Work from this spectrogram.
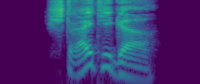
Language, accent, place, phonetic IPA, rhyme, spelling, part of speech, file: German, Germany, Berlin, [ˈʃtʁaɪ̯tɪɡɐ], -aɪ̯tɪɡɐ, streitiger, adjective, De-streitiger.ogg
- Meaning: inflection of streitig: 1. strong/mixed nominative masculine singular 2. strong genitive/dative feminine singular 3. strong genitive plural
